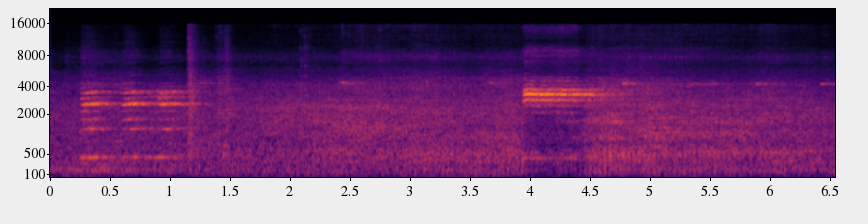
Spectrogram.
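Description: Vehicle horns honking over steady street traffic noise: a few short beeps about a third of a second in, then a louder, higher-pitched honk about four seconds in.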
